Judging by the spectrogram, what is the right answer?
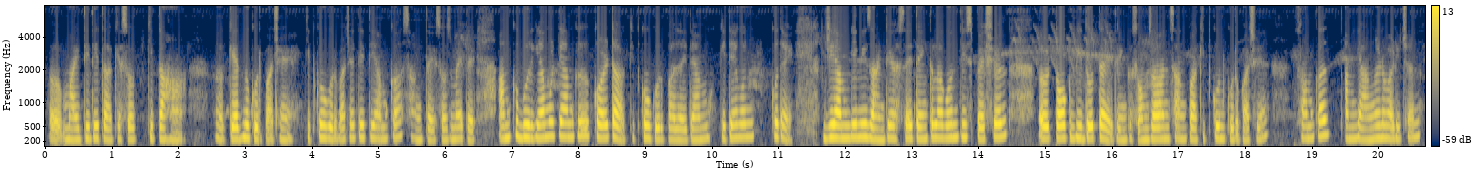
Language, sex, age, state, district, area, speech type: Goan Konkani, female, 18-30, Goa, Sanguem, rural, spontaneous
